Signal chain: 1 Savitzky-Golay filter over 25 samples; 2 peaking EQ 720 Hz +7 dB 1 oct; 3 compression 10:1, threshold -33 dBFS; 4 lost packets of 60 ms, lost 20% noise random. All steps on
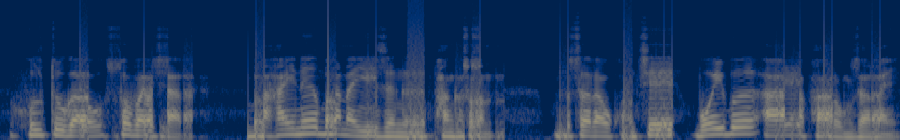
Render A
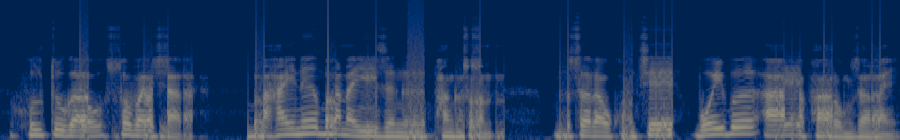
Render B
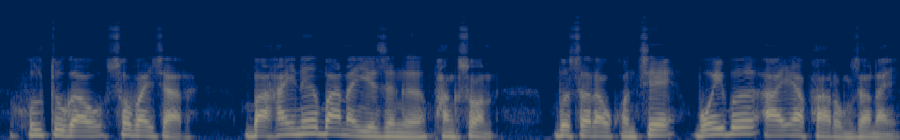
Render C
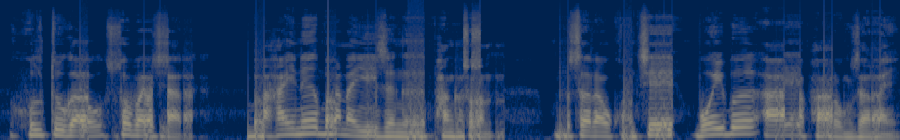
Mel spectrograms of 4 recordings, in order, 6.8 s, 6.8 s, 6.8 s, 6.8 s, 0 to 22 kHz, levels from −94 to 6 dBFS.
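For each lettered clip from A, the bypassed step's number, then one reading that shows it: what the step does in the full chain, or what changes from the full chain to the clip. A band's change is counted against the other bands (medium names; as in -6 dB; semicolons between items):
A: 2, 1 kHz band -3.0 dB; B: 4, momentary loudness spread change -2 LU; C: 1, 4 kHz band +7.5 dB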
